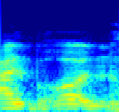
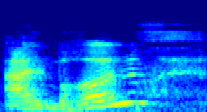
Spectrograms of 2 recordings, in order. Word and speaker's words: Heilbronn: Et donc, on a écrit Heilbronn parce que ça se prononce Heilbronn.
